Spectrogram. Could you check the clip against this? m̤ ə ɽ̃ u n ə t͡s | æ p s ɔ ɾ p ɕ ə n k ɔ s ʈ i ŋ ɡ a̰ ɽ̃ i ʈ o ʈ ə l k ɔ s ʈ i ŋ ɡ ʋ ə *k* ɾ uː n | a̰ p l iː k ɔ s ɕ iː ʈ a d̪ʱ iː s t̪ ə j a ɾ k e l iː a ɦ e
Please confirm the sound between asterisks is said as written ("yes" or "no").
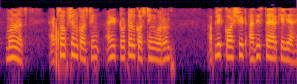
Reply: no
